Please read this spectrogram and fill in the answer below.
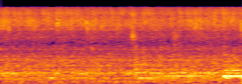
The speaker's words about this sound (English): Just focus on the warm water running down your skin, my body pressed against yours, and my hands massaging the shampoo into your hair.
